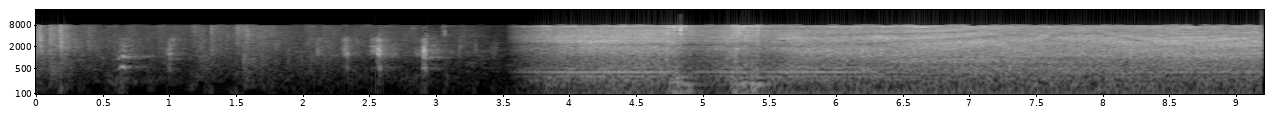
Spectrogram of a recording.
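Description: Faint clicks and handling noise, then about a third of the way in a loud, steady rushing noise of a motor-driven appliance switches on suddenly and keeps running, with a steady hum under it.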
